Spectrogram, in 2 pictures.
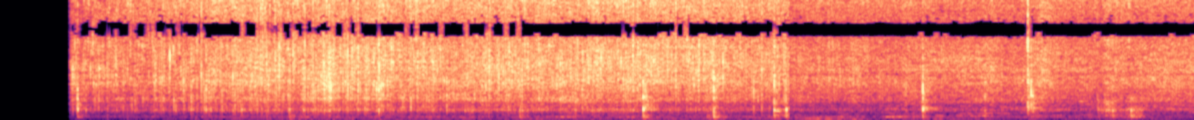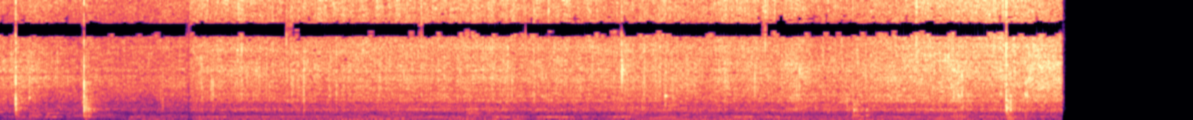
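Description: Chopped onion, tomato, chillies and greens sizzling in oil in a nonstick kadai as a steel ladle stirs them. Sharp clicks of the ladle against the pan come over the steady hiss, most of them between about two and ten seconds in.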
